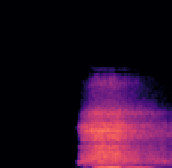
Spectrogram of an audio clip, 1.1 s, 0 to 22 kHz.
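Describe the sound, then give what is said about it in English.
A single deep breath during a guided breathing meditation. After half a second of silence comes one fairly loud, breathy, sigh-like exhale with a faint voiced tone that slowly fades. “Now go ahead and take 6 deep breaths.”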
